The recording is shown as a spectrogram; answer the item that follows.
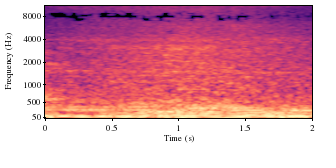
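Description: Steady low rumble with an even hiss over it: background noise, no speech.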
